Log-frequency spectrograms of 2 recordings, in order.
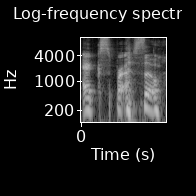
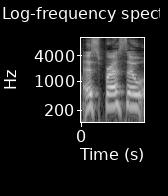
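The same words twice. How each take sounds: First: The word begins with a 'ks' sound. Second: The word begins with an 's' sound. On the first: The speaker calls it wrong. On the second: The speaker calls it right.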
